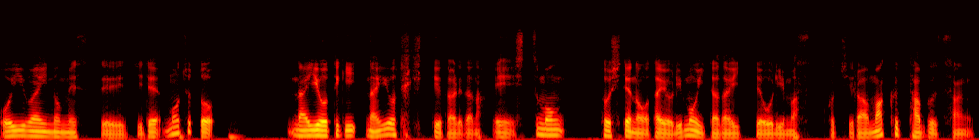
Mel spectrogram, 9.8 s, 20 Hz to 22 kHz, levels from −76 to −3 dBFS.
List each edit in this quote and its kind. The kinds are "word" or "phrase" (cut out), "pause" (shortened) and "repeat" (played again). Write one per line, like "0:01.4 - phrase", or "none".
none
